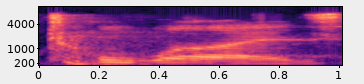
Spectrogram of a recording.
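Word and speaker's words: 'twas: Sorry, that word is twas. It's it was.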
